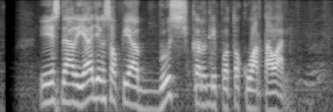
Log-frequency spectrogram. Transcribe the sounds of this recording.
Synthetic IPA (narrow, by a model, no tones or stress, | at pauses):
ʔisdaliad͡ʒɨŋsopiabʊskɨrdipɔt̪ɔkuwart̪awa̰n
